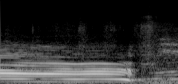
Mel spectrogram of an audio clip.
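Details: Jersey cattle at a wholesale cattle market: one long, steady, even-pitched lowing call held for over a second before dropping and breaking off, with faint market background.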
